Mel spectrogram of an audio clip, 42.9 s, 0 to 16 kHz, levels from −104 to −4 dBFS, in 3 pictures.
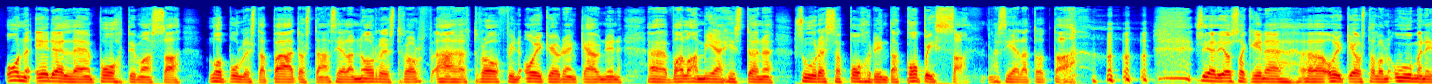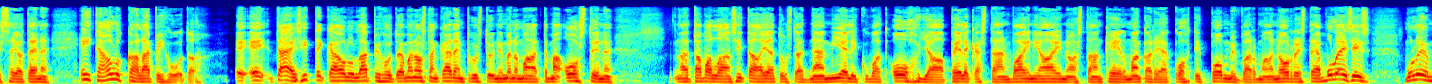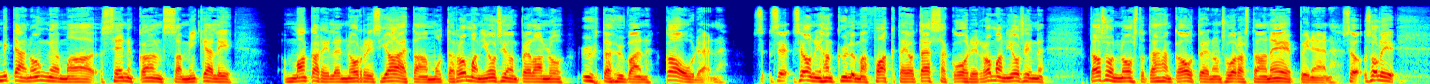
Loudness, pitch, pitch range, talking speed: -17 LUFS, 125 Hz, 115-140 Hz, 140 wpm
